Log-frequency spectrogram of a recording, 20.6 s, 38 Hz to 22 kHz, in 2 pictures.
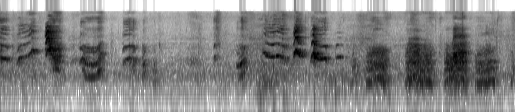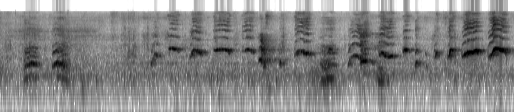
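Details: F1b Goldendoodle puppies aged five and a half weeks, male pups crying in the background as female littermates play with kids indoors. Bursts of high yips and whining cries alternate with short quiet gaps, some harsher growl-like sounds mixed in.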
